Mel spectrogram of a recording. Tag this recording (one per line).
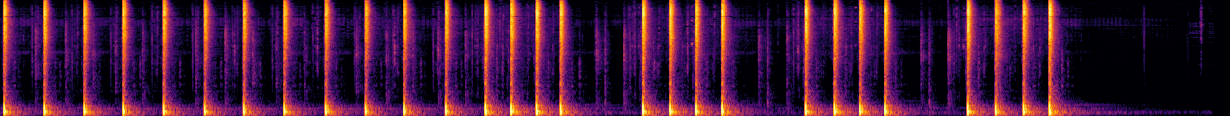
bass
beat
cajon
drum
loop
oriental
percussion
rhythm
